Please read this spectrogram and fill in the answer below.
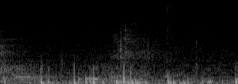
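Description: Handling noise from a handheld microphone as it is lowered: a string of soft, irregular knocks and rubbing clicks.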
